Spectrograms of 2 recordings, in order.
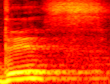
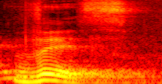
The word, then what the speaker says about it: this: ठीक है, लेकिन जो साउंड है वो बिल्कुल दाल की तरह नहीं है, दिस नहीं है बल्कि दिस।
